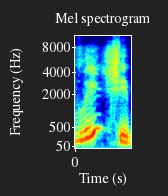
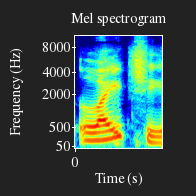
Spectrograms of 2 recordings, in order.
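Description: First: It is said with the usual mainland pronunciation. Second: It is said with a Hawaiian pronunciation. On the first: "instead of lychee" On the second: "she pronounces it lychee ... because she's from Hawaii"

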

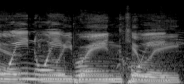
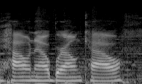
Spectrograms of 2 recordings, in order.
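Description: First: It is said in an imitated Irish accent. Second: It is said in a plain, non-Irish accent. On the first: "They say" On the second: "if you tell an Irish person to say"

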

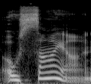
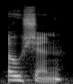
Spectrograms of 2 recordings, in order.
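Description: First: The name does not sound like 'ocean'. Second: The name sounds just like 'ocean'. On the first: This follows the spelling of the name. The speaker calls it wrong. "I was pronouncing it in my head Ossian this whole time" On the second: This is how most people online say the name. The speaker calls it right. "most of them were basically ocean"

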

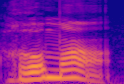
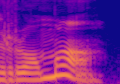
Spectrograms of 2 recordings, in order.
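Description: First: It is said with a French accent. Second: It is said with an English accent.

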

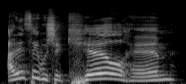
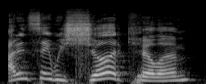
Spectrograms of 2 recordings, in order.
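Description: First: The stress is on the word 'kill'. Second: The stress is on the word 'should'.

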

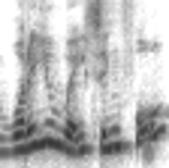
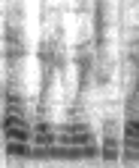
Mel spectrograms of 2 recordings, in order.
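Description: First: It is asked sincerely and earnestly. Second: It is asked dismissively and offhandedly.

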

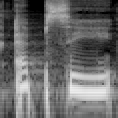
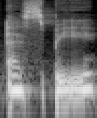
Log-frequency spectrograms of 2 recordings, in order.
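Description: First: The p sound comes before the s sound. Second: The s sound comes before the p sound. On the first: The speaker calls it wrong. "I pronounce it incorrectly as Epsy" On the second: The speaker calls it right. "and not Espy"

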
